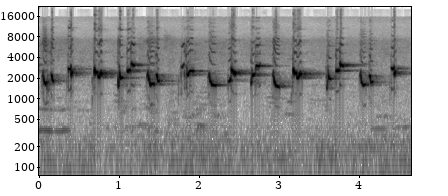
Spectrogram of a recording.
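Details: Night-time ropel song of a yellow-vented bulbul: an unbroken chain of rich, gurgling whistled phrases, each a quick slurred rise and drop, roughly three to four per second. A soft low rumble sits underneath.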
